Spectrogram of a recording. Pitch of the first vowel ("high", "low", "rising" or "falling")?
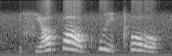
rising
